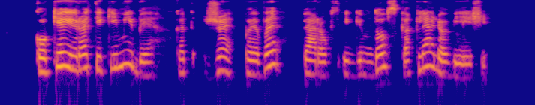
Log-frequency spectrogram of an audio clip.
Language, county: Lithuanian, Tauragė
